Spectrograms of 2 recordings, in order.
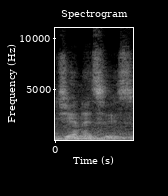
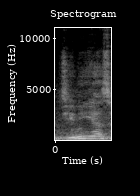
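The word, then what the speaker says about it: Genesis: যেমন আমাদের একটা হাসপাতাল আছে, হাসপাতালটার নাম জেনেসিস, খুব একটা ডিফিকাল্ট না, কিন্তু একে অনেকে বলে গণেশ হাসপাতাল, জিনিয়াস হসপিটাল, জেনেটিক্স হসপিটাল। তখন আরেকজন কারেক্ট করবে ওটা জেনেটিক্স না, ওটা জেনেসিস।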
